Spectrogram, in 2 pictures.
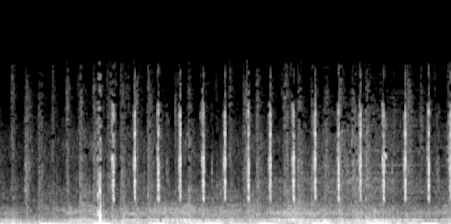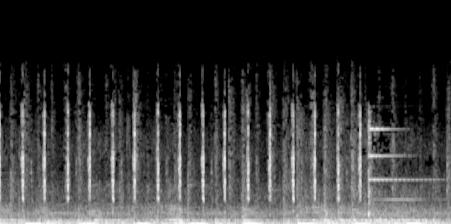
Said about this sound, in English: But bees seem to be angry. They'll most likely go after you.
